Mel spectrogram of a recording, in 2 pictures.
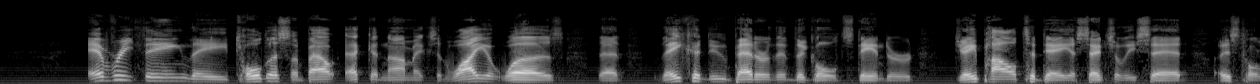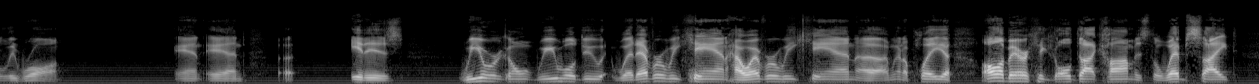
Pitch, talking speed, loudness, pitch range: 105 Hz, 130 wpm, -21 LUFS, 90-125 Hz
